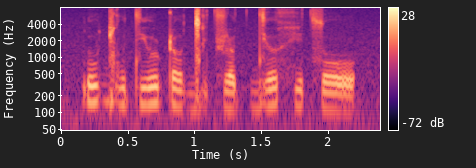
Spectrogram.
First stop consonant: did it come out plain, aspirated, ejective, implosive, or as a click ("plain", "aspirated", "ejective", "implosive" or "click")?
click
